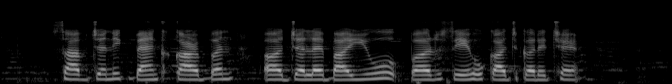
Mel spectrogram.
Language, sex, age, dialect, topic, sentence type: Maithili, female, 36-40, Bajjika, banking, statement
